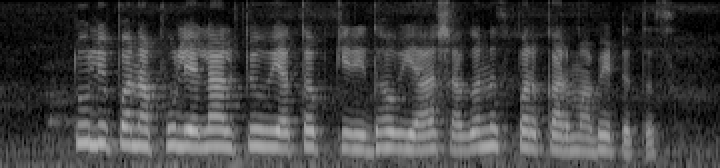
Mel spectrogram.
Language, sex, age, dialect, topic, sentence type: Marathi, female, 25-30, Northern Konkan, agriculture, statement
